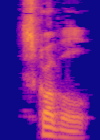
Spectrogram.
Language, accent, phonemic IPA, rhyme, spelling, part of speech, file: English, Australia, /ˈskɹɒbəl/, -ɒbəl, scrobble, verb / noun, En-au-scrobble.ogg
- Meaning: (verb) 1. To waylay, kidnap or steal 2. To publish one's media consumption habits to the Internet via software, in order to track when and how often certain items are played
